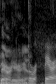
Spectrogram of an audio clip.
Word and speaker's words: Barrack: Barrack.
